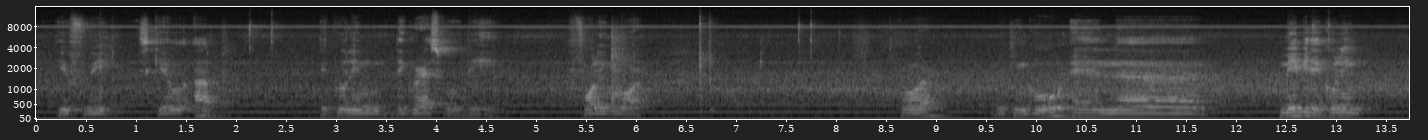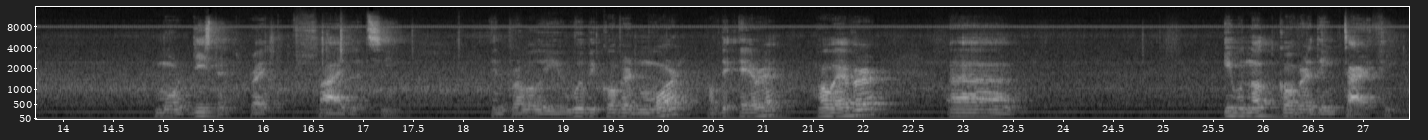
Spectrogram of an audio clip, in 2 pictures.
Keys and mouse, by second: 0.7 s, 6.2 Escape, 6.6 Escape, 7.6 click, 9.7-12.9 middle drag, 12.9-27.4 drag.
